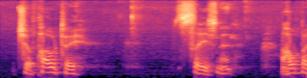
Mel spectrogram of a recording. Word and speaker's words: chipotle: was reading the bottle if you read it the way it's spelled I was saying chiple and she had a good life out of that but anyway it's chipot so I'm going to go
